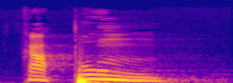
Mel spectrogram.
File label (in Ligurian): "capun", dialettu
